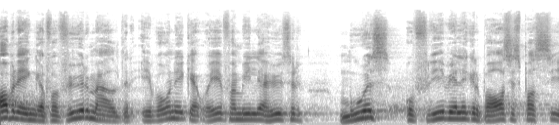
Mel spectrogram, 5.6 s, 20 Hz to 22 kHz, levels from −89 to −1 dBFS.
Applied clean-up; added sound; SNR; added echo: none; none; none; none.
